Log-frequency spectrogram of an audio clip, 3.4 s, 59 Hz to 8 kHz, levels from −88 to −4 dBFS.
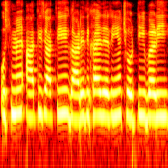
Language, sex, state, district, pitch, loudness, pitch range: Hindi, female, Uttar Pradesh, Jyotiba Phule Nagar, 270 Hz, -11 LUFS, 260-280 Hz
